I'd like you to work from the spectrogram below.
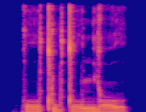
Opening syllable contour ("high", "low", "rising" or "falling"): high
